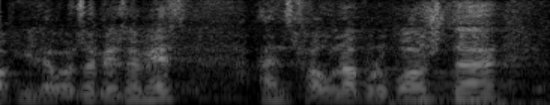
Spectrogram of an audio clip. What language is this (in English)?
Catalan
